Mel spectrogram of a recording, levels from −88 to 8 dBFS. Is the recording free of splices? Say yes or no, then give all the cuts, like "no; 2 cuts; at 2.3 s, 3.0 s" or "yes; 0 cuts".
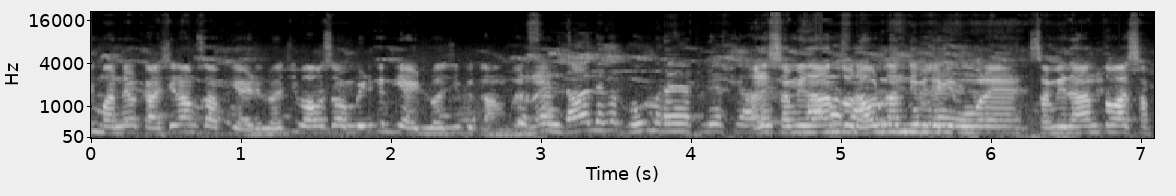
yes; 0 cuts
